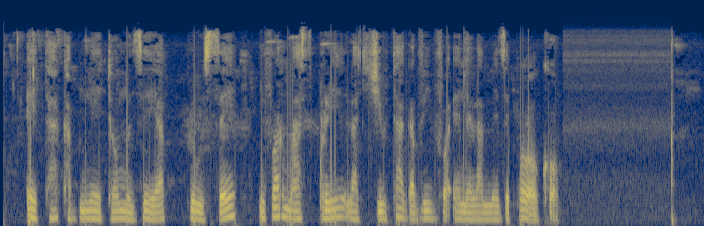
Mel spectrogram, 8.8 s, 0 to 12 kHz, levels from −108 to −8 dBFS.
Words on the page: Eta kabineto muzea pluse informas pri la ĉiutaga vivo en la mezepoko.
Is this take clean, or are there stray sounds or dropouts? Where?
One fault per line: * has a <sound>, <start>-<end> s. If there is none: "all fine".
all fine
